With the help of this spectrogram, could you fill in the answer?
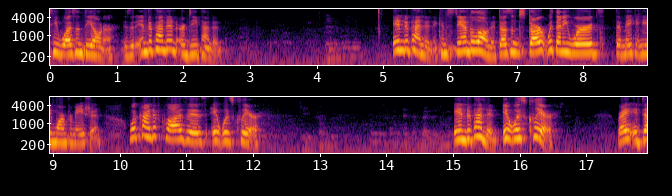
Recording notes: Recorded in class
